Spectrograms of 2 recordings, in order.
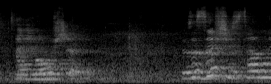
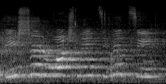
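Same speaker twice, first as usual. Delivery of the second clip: put-on high-pitched babysitter voice; 7 semitones higher, 4 dB louder than usual. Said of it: "She had this high-pitched voice".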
